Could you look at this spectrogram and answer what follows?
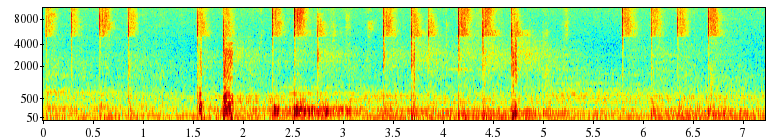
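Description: A piece of chalk writing on a blackboard: a quick, irregular run of short taps and scratches as each letter is stroked on.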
